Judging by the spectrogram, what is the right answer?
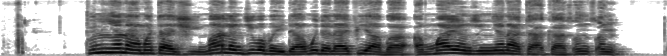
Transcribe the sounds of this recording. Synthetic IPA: tʊ˦ɲjɐ˦naː˨mɐ˦taː˨ʃiː˦maː˦lɐ˨md͡ʒɪ˦ba˨ba˨jdaː˨muː˦da˨laː˦ɸɪ˦jaː˨ba˦ʔa˨mːaː˦jɐ˨nzʊ˦ɲjɐ˦naː˨taː˨kaː˨sʼɐ˦nsʼɐ˦ŋ

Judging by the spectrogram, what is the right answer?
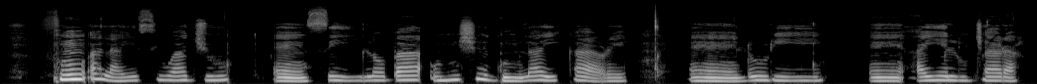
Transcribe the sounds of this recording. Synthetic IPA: fũ˦a˦˨la˨je˨˧˦si˦wa˦d͡ʒu˦ | ɛ˨si˦˨i˨˧lɔ˧ba˦o˧nĩ˦ʃe˦˨ɡũ˨˦la˨˦ji˨˦ka˦˨ɾɛ˧ | ɛ˦˨lo˦ɾi˦ | ɛ˨a˧jɛ˦lu˧d͡ʒa˦ɾa˧

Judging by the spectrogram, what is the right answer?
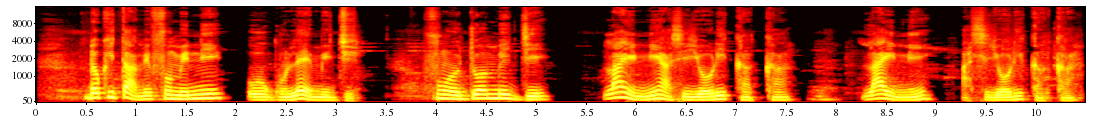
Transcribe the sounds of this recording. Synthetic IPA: dɔ˦ki˦ta˦˨mĩ˧fũ˦mĩ˧nĩ˦ | o˦˨ɡũ˨˦lɛ˦˨mĩ˧d͡ʒi˨ | fũ˦ɔ˧d͡ʒɔ˦me˦d͡ʒe˧ | la˦i˦˨nĩ˨˦a˦˨si˧jɔ˧ɾi˦kʰã˧kʰã˧ | la˦i˦˨nĩ˨˦ | a˨si˧jɔ˧ɾi˦kã˧kã˧

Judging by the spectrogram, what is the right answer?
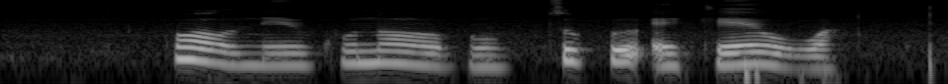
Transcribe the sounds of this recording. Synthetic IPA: pɔ˦˨lne˨kʷu˦nɔ˦˨bʊ˨ | tu˦pu˦ʔe˨kʰe˨˦ʊ˨wa˨

